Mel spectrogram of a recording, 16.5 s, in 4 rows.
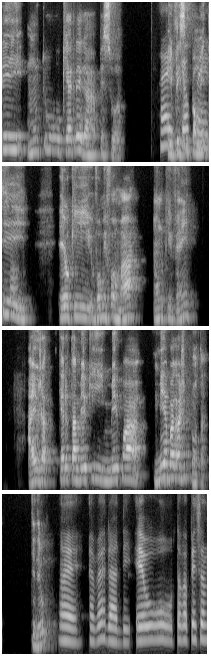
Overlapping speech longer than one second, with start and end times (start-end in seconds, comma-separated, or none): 3.3-4.5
